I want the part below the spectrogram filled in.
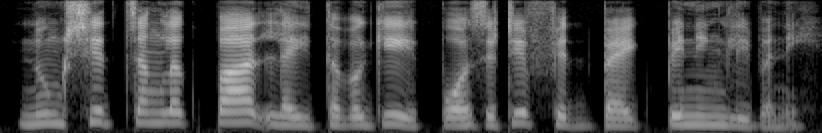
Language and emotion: Manipuri, neutral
